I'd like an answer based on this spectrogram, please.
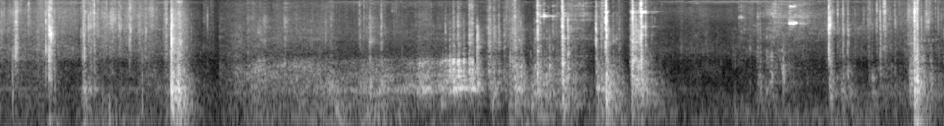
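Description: Enclosed trailer's rear ramp door being raised shut and latched: metal clanks and knocks, the loudest about two seconds in, a scraping rattle for several seconds as the door swings up, then more knocks and a heavy thunk near the end as the latch hardware closes.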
